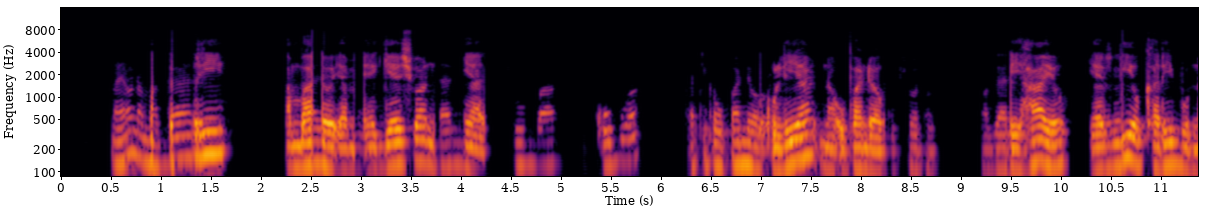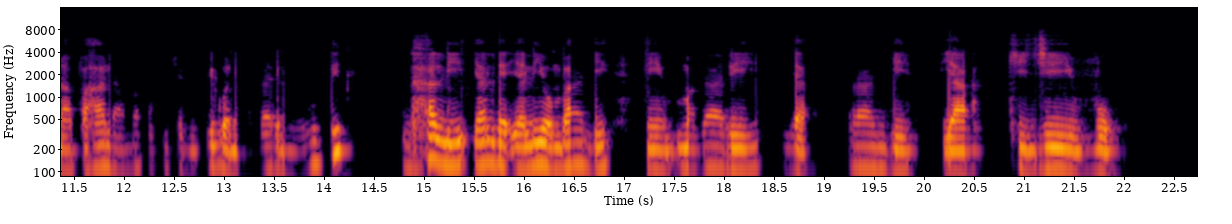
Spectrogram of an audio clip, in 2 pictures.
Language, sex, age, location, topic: Swahili, male, 18-24, Kisumu, finance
